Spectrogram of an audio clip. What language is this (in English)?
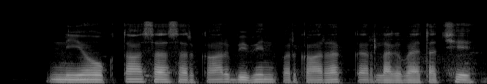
Maithili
